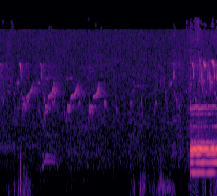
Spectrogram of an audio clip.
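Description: Small birds chirping faintly, with a few soft low rumbles. Near the end a bright, chime-like musical chord starts suddenly, is the loudest sound, and rings on.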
